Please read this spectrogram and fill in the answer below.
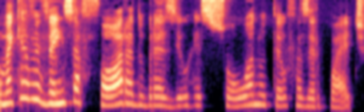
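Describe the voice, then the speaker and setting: Speaking in a strong southern Brazilian accent, a woman sounds somewhat breathy and sing-song, with ordinary pitch variation. Her moderate pace comes through with a dry, close sound and no echo. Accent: gaúcho accent, strong. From Rio Grande do Sul, Brazil. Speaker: writer and live host. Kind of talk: online book launch conversation. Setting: livestream. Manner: sing-song intonation.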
